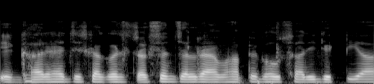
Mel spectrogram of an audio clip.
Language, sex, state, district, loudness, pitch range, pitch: Hindi, male, Chandigarh, Chandigarh, -16 LUFS, 115-120 Hz, 120 Hz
